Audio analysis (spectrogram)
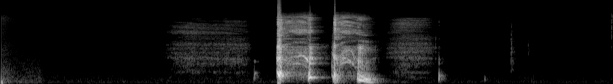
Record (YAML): cough_length: 6.1 s
cough_amplitude: 26028
cough_signal_mean_std_ratio: 0.26
survey_phase: beta (2021-08-13 to 2022-03-07)
age: 65+
gender: Male
wearing_mask: 'No'
symptom_cough_any: true
symptom_runny_or_blocked_nose: true
symptom_headache: true
smoker_status: Ex-smoker
respiratory_condition_asthma: false
respiratory_condition_other: false
recruitment_source: Test and Trace
submission_delay: 1 day
covid_test_result: Positive
covid_test_method: LFT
